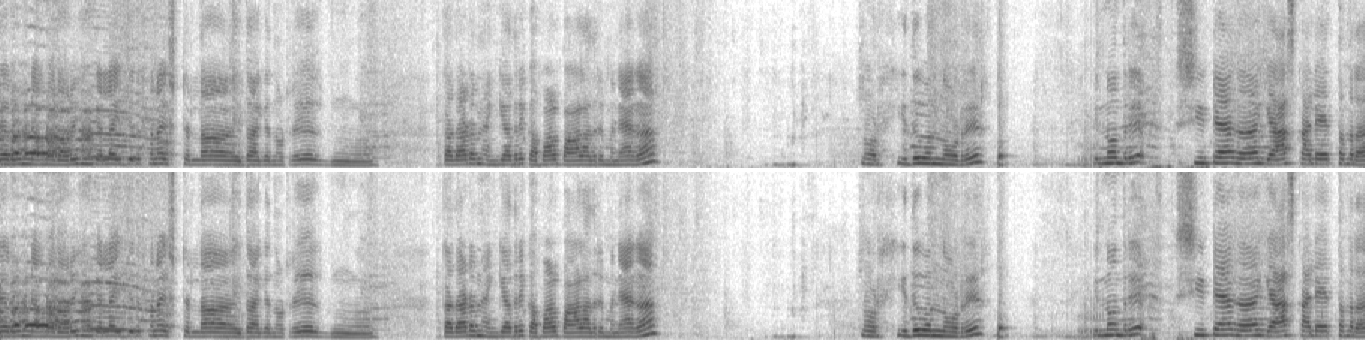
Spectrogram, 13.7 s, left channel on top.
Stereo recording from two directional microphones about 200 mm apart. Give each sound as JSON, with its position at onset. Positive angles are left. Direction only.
{"t": 0.0, "sound": "speech", "side_deg": 10}
{"t": 8.6, "sound": "speech", "side_deg": -30}
{"t": 9.0, "sound": "a woman's voice", "side_deg": -15}
{"t": 11.0, "sound": "a woman's voice", "side_deg": -15}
